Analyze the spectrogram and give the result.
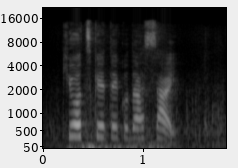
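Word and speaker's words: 気をつけてください: It is pronounced and said as kiyotsukete kudasai. Simply kiyotsukete kudasai, very, very fast, but it is written as kiyotsukete kudasai. Please remember, it's said very fast, kiyotsukete kudasai.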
